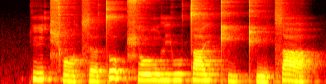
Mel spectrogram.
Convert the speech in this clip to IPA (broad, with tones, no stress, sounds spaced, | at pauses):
k ĩ˧ t͡ɕʰ ɔ̃˨˩ t͡s ə˨˩ t̪ o˦ ʔ ɕ ɔ̃˧ ŋ l j u˧ t̪ a˧ j kʰ i˨ ʔ kʰ ĩ˨˩ t͡s a˥˧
